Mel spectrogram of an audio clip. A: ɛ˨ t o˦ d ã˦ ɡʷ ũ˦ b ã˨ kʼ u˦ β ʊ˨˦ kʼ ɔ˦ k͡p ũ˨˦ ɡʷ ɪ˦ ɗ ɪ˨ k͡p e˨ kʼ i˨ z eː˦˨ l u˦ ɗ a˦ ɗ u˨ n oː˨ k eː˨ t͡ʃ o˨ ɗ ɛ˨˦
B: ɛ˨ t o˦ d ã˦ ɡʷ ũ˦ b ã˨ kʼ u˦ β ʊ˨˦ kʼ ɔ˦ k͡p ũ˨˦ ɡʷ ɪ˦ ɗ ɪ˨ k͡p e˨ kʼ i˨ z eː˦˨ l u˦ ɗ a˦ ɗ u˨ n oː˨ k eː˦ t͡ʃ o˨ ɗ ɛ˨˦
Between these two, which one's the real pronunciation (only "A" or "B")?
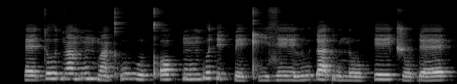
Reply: B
